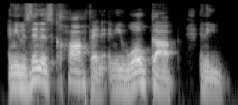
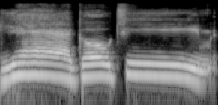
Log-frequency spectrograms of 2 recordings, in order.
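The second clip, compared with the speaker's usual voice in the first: high, put-on team cheer; mock cheer; 9 semitones higher, much slower than usual. Retelling Artemis passing the team, in a high mock cheer.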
